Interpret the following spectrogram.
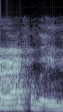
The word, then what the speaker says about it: caryophyllene: Caryophyllene is how they pronounce it.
